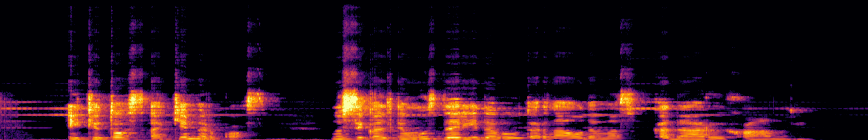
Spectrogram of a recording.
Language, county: Lithuanian, Marijampolė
